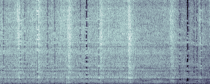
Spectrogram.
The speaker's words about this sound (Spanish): Lo vas colocando tu aceite. Y el aioli se va haciendo cremoso. Vale. Ahí vas oyendo cómo la licuadora va más lenta, porque ya se va poniendo cremoso. Con una consistencia diferente.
